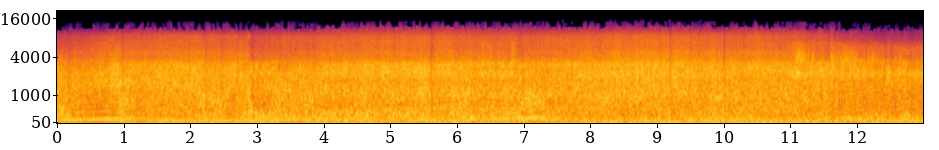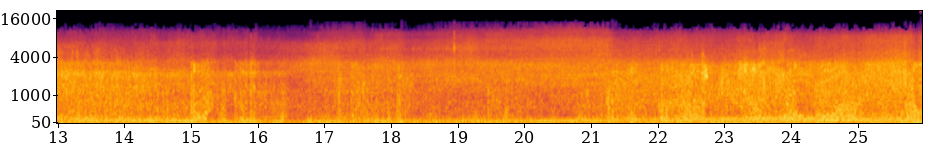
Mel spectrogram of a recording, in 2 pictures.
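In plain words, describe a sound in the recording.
A motorcycle engine hums and revs steadily close by.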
